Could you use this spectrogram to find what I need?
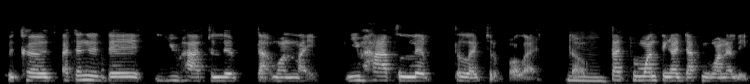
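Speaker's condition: Deafness; childhood speech therapists

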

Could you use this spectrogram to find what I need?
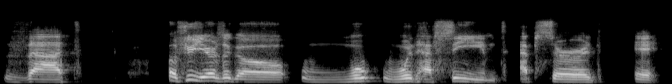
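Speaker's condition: Stutter; stutter since childhood, stutters in six languages: English, French, Spanish, Arabic, Portuguese, Armenian; audible stutter during interview; no stuttering when singing, avoided speaking for years out of fear, later joined Toastmasters and debating club; repeated sounds, prolonged sounds, blocks

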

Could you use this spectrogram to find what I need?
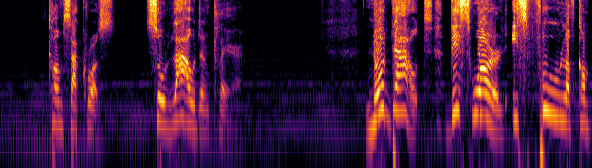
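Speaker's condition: No condition

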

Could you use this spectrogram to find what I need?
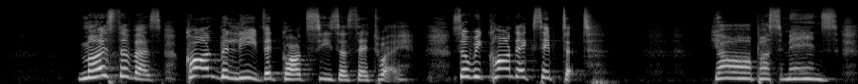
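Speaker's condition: No condition

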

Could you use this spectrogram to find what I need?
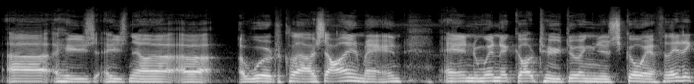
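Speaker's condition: Cerebral palsy; stopped childhood therapies

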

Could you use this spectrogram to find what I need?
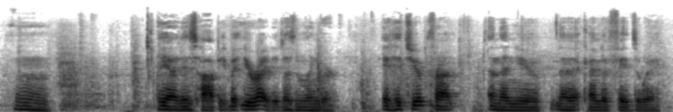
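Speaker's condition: No condition

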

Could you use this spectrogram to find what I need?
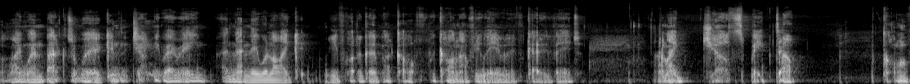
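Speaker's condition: Laryngectomy; salivary tumour into neck, oesophagus, tracheostomy, thyroidectomy, neck dissection, stomach pull-up, salivary glands removed; valve-pressed voice, stops breathing talking, strange little voice, quieter, silent laugh, valve fails, phone hard

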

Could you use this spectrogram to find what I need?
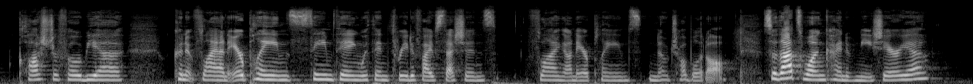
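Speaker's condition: No condition

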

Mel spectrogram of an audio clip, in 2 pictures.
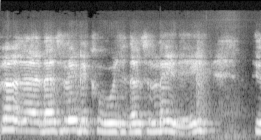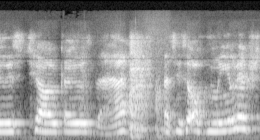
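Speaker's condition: Down syndrome; extra chromosome, adult woman

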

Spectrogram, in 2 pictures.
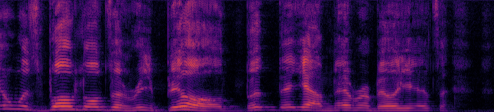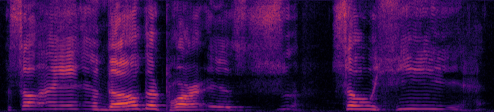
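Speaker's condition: Cerebral palsy; from birth

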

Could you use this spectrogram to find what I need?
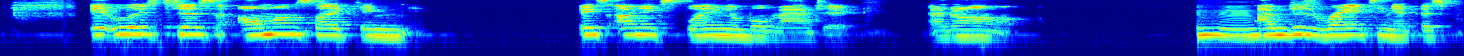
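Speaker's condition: Unilateral cleft lip and palate, severe

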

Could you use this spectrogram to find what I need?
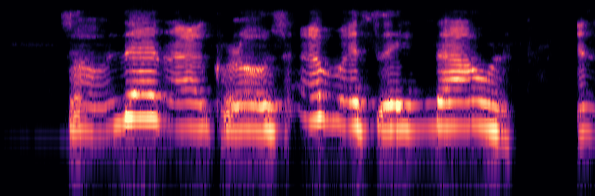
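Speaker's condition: Primary lateral sclerosis; wheelchair use

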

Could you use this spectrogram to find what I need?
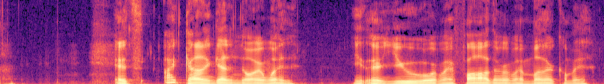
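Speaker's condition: ALS; voice got weaker

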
